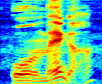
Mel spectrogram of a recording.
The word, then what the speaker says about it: omega: Omega, hear it, mega, big O, omega, is pronounced O. 2 beats.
